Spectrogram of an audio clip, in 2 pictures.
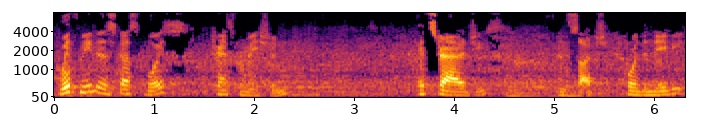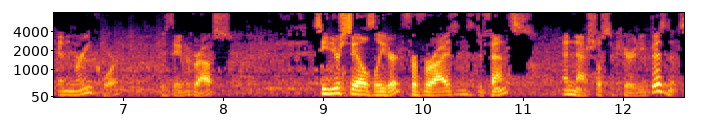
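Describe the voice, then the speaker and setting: A mid-pitched man works as an interviewer, putting prepared questions to a guest. Faint ambient noise sits behind his voice. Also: sing-song, moderate pace, pauses often. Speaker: interviewer, host. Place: naval trade show event.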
